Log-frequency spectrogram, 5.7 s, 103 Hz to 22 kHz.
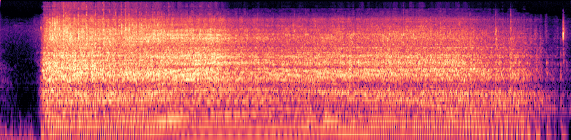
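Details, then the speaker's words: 1964 Yamaha Omaha Trailmaster that sat a while, fuel on reserve: it fires on the kick, revs swell unevenly, then sag and die, repeatedly; won't keep running. Owner suspects plugged carburetor jets. "So, we can toss run, turn the fuel, on reserve, and then we kick it over and it'll fire, but it doesn't run."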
